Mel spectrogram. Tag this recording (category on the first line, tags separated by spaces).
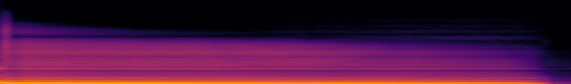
Instrument samples > Synths / Electronic
bass synth lfo clear stabs synthbass subs sub drops subwoofer wobble low bassdrop lowend subbass wavetable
